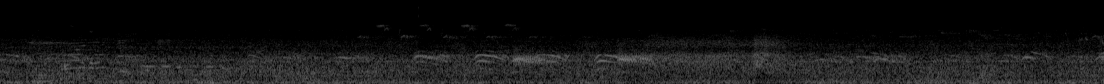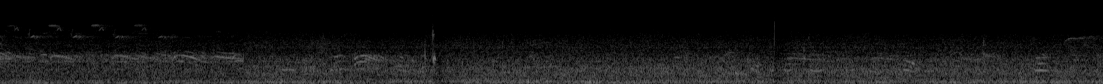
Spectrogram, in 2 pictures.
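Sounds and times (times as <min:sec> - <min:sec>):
birds calling harsh notes: 0:02.8 - 0:06.8, 0:08.1 - 0:13.5.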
